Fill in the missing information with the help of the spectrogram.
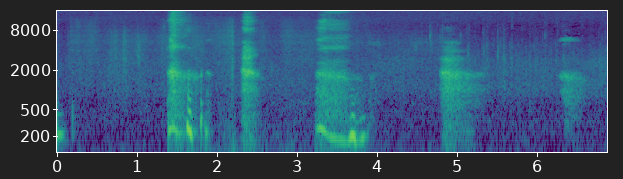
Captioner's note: laughs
